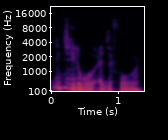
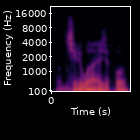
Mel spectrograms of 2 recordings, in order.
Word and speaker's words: Chiwetel Ejiofor: How do you pronounce his This is name? gonna be a always crazy Cheetah movie. Cheetah Ejiofor. Chiwetel Ejiofor.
